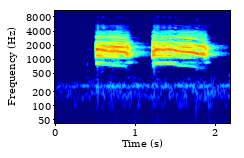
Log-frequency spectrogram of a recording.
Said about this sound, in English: That's a crow.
